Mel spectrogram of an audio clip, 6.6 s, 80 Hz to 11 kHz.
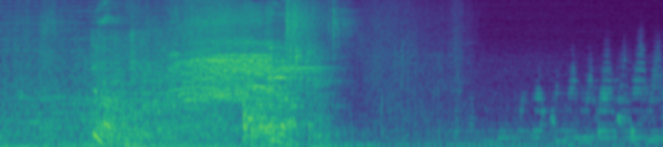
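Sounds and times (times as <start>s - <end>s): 
heavy door forced open by hand, metallic grinding and scraping: 0.0s - 3.8s.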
